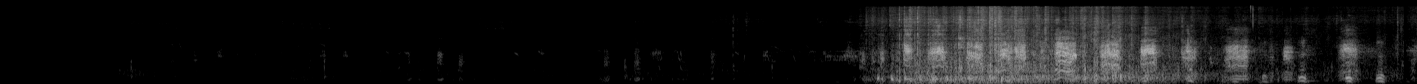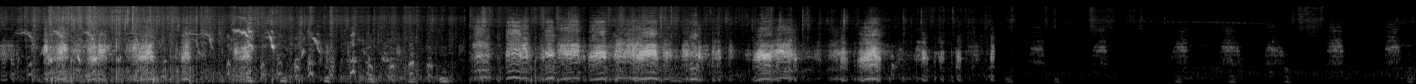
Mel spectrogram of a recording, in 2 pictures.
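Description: Domestic ducks quacking loudly and in a frantic jumble, with wing flapping, as one is chased and grabbed; the racket starts about a third of the way in. Near the end it drops to a single duck quacking more quietly, about twice a second.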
